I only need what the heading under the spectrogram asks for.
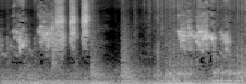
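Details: Budgerigar calls for lonely budgies: a few short, harsh chirping bursts, a brief pause, then a longer scratchy warbling phrase, with steady low hum underneath.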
